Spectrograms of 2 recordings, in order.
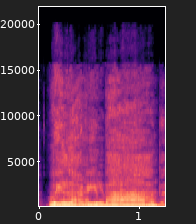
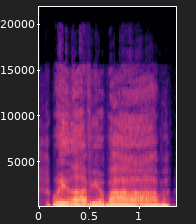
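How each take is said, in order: First: Loud, higher drag queen voice; Terry Seymour. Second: Mock drag queen call; Terry Seymour. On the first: Retold or imitated. Host imitating a drag queen calling to the sheriff, showy drag voice. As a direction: call it out in your best drag voice. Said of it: "in her best drag voice possible". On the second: Co-host punking a friend with the catchphrase, playful drag voice. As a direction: toss it out like a teasing drag queen. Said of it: "punk each other with that".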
